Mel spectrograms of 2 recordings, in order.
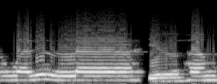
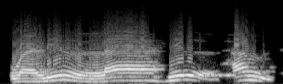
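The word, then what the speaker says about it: ولله الحمد: wallahu akbar Allahu Akbar Walillah Ilham Ilham banyak orang-orang menyebutnya Walillah Ilham ini Solo akan nanti kalau Adik Adik lagi takbiran bacanya bukan walillahilham tapi walillahilhamd nah dibaca apa walillahilham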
